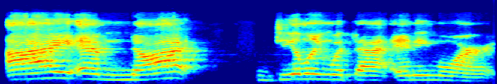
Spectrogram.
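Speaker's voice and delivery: loud, emphatic "I am not"; defiant emphasis. Real, not acted. Speaker rejecting other people's opinions, defiant and emphatic.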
